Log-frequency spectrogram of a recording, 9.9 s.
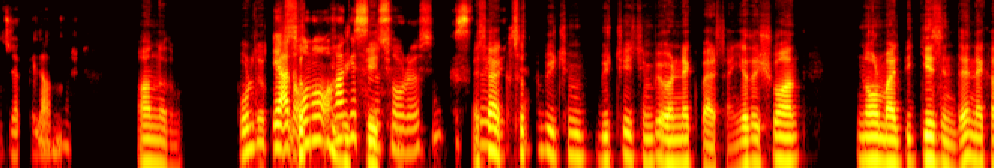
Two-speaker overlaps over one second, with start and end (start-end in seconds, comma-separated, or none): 2.7-4.1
